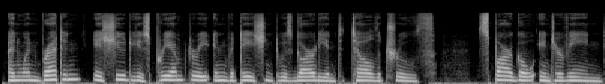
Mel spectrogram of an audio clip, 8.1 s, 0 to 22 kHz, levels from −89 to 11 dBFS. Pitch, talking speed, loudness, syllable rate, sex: 175 Hz, 120 wpm, -16 LUFS, 4.0 syllables/s, male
